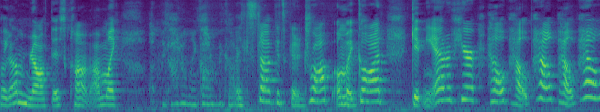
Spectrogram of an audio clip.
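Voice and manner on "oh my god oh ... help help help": full-on panicked pleading, rising in pitch. Retelling being stuck and calling for help: acting out panicked pleading. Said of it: "I'm like full on panic attack".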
